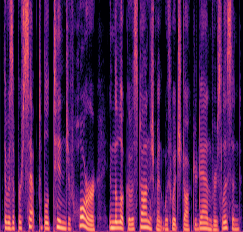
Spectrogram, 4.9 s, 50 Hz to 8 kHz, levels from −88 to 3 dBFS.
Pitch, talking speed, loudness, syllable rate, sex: 185 Hz, 210 wpm, -16 LUFS, 6.5 syllables/s, female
